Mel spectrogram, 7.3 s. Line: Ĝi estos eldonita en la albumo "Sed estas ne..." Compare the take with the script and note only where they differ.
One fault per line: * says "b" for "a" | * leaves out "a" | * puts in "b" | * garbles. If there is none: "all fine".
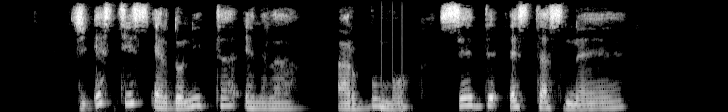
* says "estis" for "estos"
